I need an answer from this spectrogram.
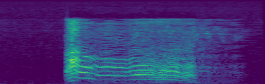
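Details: Hyena giving one harmonic, slightly wavering call that lasts about one second and fades out at the end, with quiet surroundings and no other clear sounds.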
